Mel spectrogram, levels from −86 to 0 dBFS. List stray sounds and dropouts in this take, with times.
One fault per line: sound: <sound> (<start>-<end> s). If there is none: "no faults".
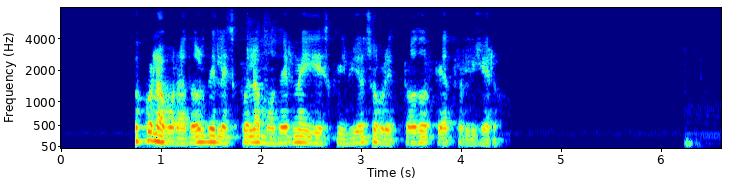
no faults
